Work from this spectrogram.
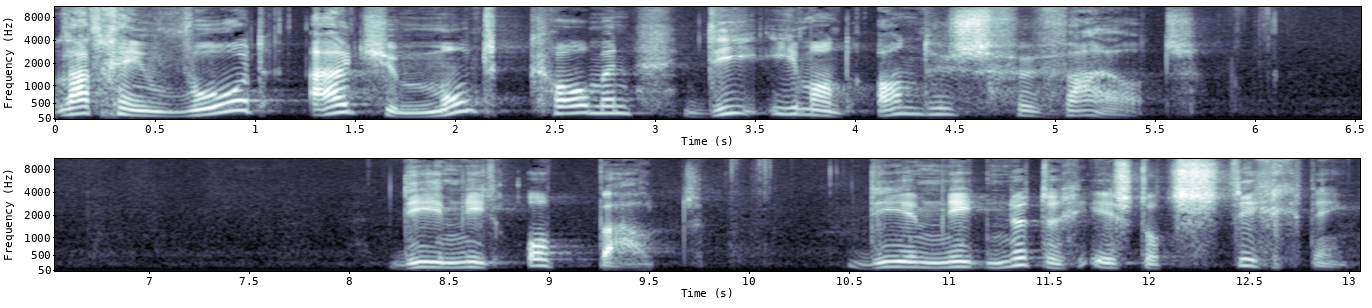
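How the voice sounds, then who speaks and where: A man preaching a sermon, dropping to hushed whispers and rising to loud, emphatic passages, slowing down to stress key phrases. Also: medium pitch. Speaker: pastor.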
